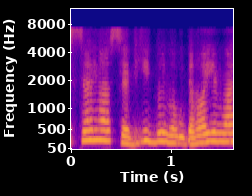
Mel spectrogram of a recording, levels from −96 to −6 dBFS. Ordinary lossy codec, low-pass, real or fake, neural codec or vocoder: AAC, 48 kbps; 7.2 kHz; fake; codec, 16 kHz, 0.5 kbps, FreqCodec, smaller model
